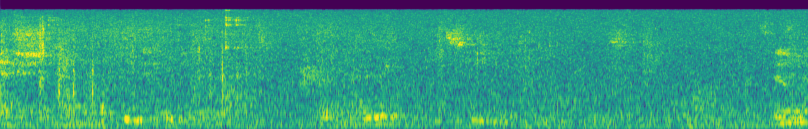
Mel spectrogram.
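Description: Indistinct low murmur of several people talking quietly among themselves across a room, with no single voice clear.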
